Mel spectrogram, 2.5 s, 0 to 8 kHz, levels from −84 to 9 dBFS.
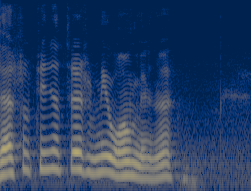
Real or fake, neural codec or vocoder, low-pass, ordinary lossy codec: fake; codec, 16 kHz, 2 kbps, FunCodec, trained on LibriTTS, 25 frames a second; none; none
